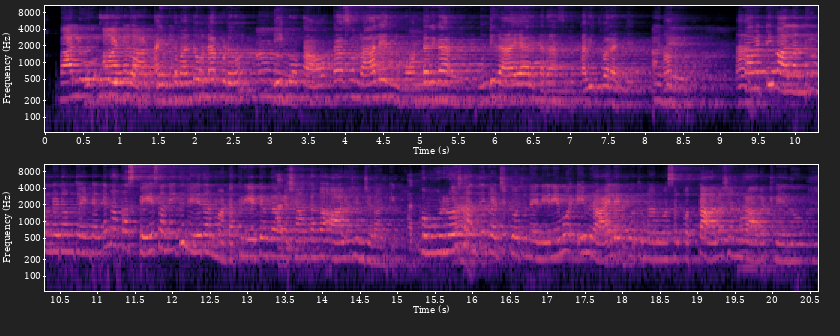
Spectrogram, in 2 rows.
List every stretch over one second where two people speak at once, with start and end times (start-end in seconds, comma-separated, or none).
0.5-1.8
